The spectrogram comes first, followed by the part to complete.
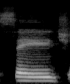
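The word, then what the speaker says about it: Saje: A big company that, you know, one of my earlier roleons, uh, was inspired by, I think they pronounce it sage, s a j, but they're huge.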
